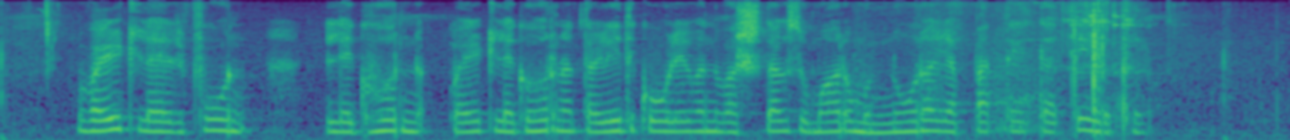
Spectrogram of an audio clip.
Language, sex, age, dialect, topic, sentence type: Kannada, female, 51-55, Northeastern, agriculture, statement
